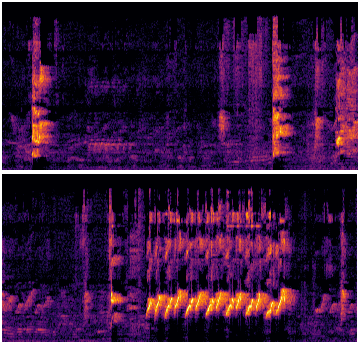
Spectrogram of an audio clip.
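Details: Active mantenan kuning used to lure birds: brief sharp bursts and faint chirps, then a quick high trill of about a dozen rapid notes before a short quiet close.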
